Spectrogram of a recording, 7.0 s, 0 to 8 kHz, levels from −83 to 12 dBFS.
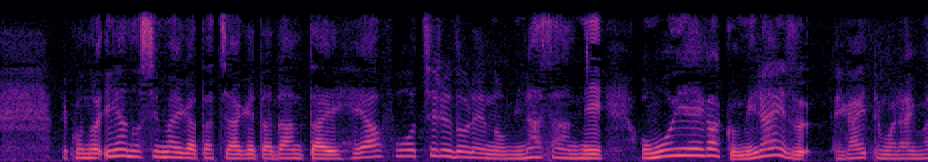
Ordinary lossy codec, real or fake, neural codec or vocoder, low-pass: none; real; none; 7.2 kHz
